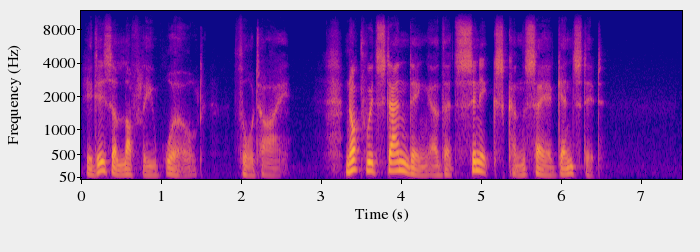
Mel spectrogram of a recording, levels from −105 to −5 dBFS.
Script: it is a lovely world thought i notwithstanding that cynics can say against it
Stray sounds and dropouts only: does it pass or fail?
pass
